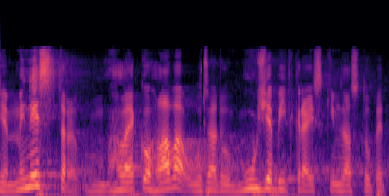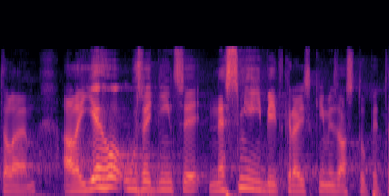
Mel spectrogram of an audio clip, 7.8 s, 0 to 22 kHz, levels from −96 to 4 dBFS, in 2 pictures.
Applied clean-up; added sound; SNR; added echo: none; none; none; none.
